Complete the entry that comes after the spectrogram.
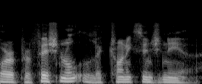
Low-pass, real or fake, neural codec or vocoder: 7.2 kHz; real; none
